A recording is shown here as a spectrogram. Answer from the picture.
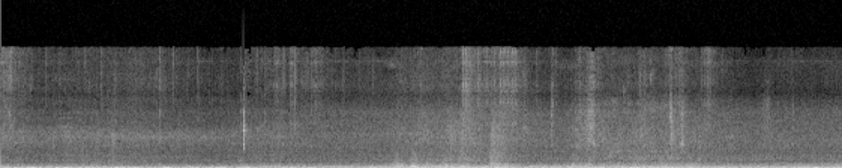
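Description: Market-Frankford Line elevated train running along the track, heard from inside the car: a steady low rumble, with a few faint clicks.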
